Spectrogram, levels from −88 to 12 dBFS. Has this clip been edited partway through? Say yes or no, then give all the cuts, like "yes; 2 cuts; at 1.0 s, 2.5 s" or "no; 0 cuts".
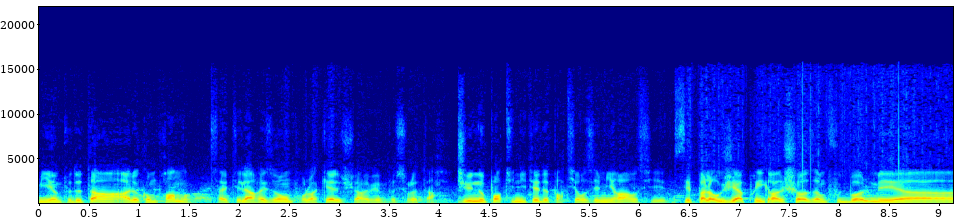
yes; 3 cuts; at 1.7 s, 4.0 s, 6.3 s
